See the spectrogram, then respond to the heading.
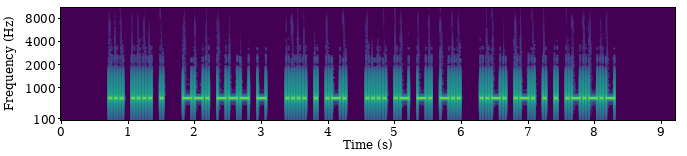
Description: Morse code, heard as a keyed tone, about 28 wpm, 700 Hz. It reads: SHE GOT HER HAND FREE.
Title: Sentences from Top 500 Words 28wpm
